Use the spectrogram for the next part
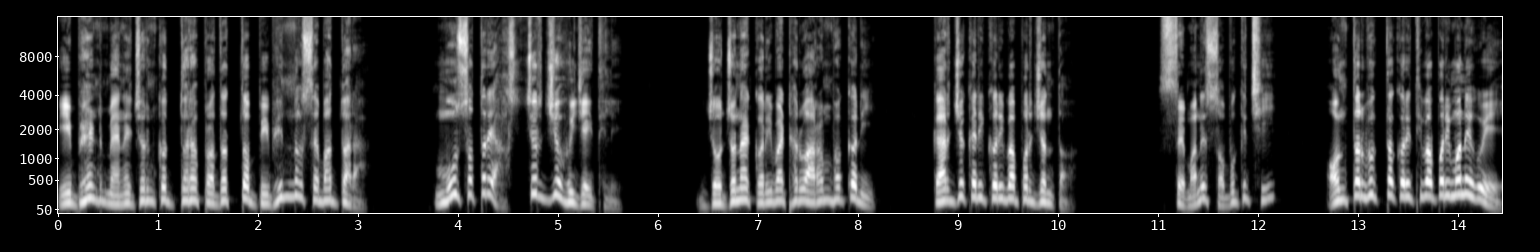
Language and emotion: Odia, surprised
